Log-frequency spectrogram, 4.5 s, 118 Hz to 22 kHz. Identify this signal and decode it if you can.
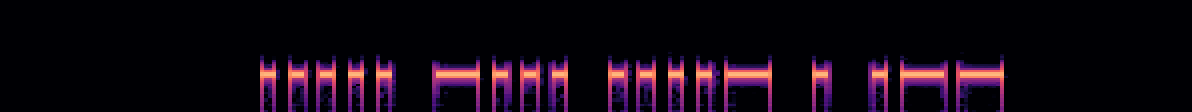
Morse code, heard as a keyed tone, about 22 wpm, 700 Hz. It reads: 5B4EW
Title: Five Challenging Letter-Number Combinations 22wpm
